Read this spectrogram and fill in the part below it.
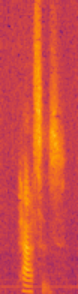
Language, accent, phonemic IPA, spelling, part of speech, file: English, US, /ˈpæsɪz/, passes, noun / verb, En-us-passes.ogg
- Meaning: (noun) plural of pass; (verb) third-person singular simple present indicative of pass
